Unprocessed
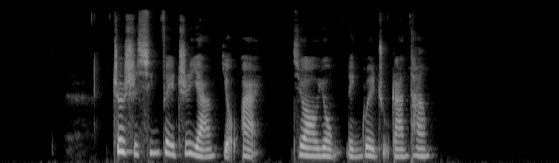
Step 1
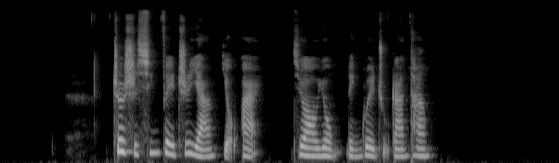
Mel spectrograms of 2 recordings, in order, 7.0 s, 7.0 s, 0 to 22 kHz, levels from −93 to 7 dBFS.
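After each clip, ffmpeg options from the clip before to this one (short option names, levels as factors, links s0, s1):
-af anull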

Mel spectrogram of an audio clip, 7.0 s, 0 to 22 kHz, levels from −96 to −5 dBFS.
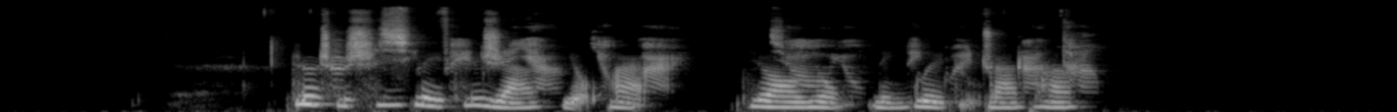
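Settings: -filter_complex "[0:a]acrossover=split=340|1400[s0][s1][s2];[s1]adelay=30[s3];[s2]adelay=170[s4];[s0][s3][s4]amix=inputs=3:normalize=0,volume=0.473"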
